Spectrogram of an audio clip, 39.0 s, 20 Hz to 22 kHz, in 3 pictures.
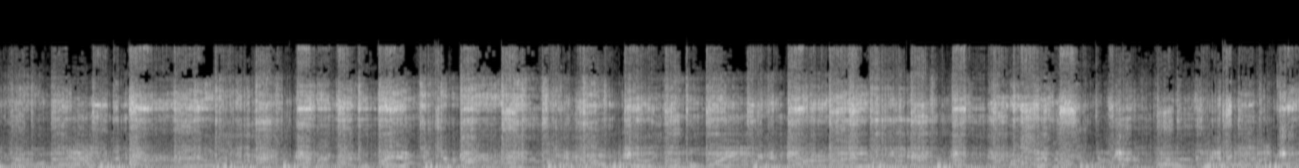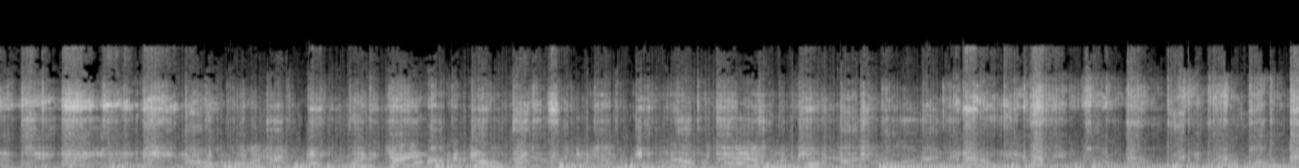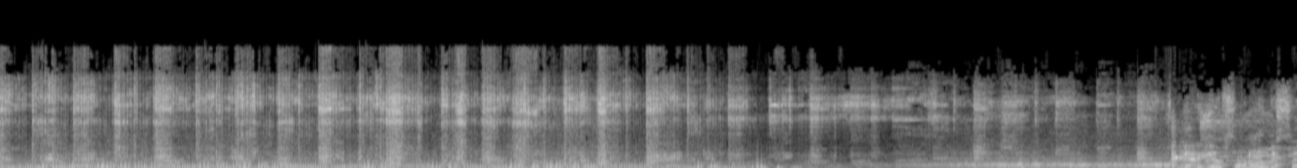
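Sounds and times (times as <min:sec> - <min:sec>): bass-heavy song on car stereo: 0:00.0 - 0:38.9.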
